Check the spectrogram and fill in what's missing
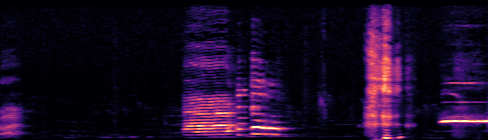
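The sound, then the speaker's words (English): A parrot named Greg, who lives in an office, gives a couple of bright, warbling whistles, then a harsh, raspy squawk, followed by another short whistle, all fairly loud with quiet gaps between. “you have to get it from the parrot”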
